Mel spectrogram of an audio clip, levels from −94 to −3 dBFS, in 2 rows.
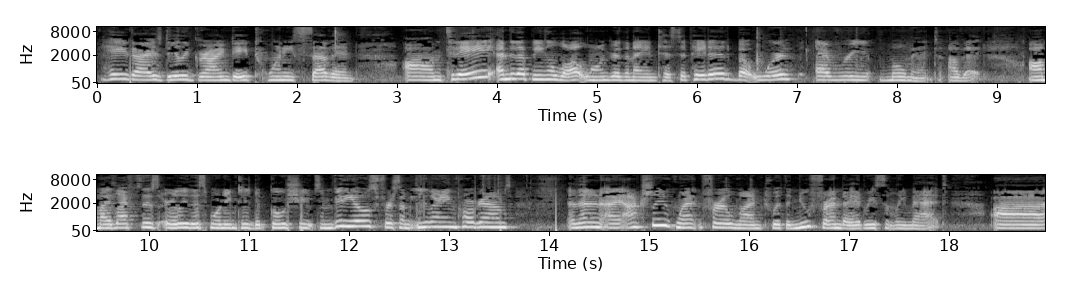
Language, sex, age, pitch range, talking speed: English, female, 20-39, 205-270 Hz, 175 wpm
